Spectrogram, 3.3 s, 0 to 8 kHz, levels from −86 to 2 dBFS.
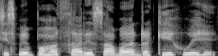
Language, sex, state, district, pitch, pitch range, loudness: Hindi, female, Jharkhand, Deoghar, 235 Hz, 225-250 Hz, -14 LUFS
